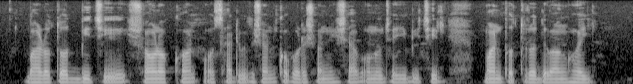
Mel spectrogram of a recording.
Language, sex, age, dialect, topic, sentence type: Bengali, male, 18-24, Rajbangshi, agriculture, statement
